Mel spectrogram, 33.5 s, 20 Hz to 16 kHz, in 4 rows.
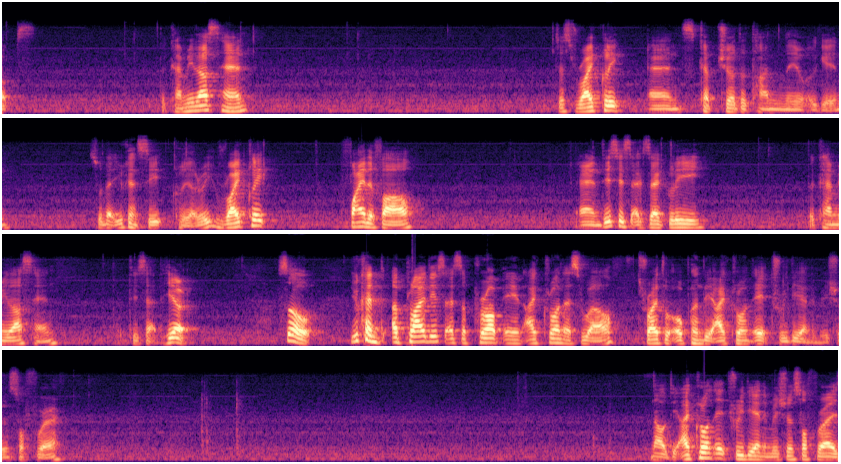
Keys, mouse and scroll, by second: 1.2 click, 2.4 right click, 3.4 click, 3.9 scroll up 1, 4.3 scroll down 1, 5.5 right click, 7.5 click, 10.1 right click, 11.8 click, 15.0 right click, 15.9 click, 16.9 click, 17.7 click, 17.9 scroll down 1, 18.0 click, 22.2 click, 25.8 click, 32.8 click.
